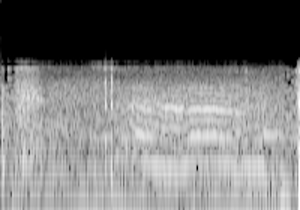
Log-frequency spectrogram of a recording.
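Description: A faint, drawn-out cry that wavers in pitch, starting about half a second in and lasting over a second, over low room noise.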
